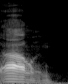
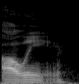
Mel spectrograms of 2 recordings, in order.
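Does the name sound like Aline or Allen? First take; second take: Allen; Aline. First: The name is said like Allen. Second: The name is said like Aline. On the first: The speaker calls it wrong. "It's not Allen" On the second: The speaker calls it right. "It's Aline"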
